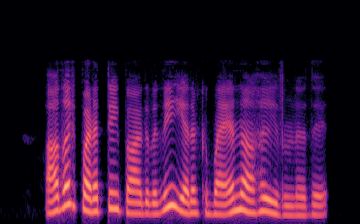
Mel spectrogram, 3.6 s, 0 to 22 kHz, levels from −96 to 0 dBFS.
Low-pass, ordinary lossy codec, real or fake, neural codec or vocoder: 7.2 kHz; none; fake; codec, 16 kHz, 0.5 kbps, FunCodec, trained on LibriTTS, 25 frames a second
